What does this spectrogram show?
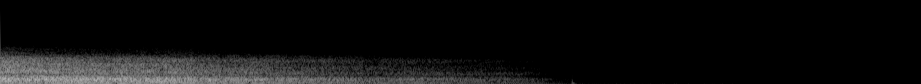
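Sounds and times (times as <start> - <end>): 
jet aircraft passing overhead: 0.0 - 5.2.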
